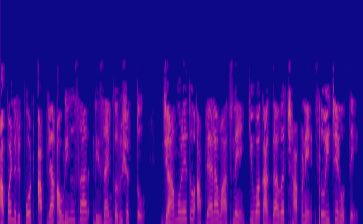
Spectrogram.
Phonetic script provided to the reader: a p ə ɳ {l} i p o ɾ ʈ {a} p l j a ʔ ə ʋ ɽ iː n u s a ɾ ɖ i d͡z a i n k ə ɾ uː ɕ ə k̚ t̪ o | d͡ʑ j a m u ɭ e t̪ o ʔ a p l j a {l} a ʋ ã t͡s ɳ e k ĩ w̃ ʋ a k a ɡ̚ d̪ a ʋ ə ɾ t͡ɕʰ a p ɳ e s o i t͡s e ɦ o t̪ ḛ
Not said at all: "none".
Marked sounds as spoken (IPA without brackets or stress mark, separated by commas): ɾ, a, l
